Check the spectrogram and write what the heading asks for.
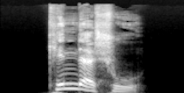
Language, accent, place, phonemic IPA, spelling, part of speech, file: German, Germany, Berlin, /ˈkɪndɐˌʃuː/, Kinderschuh, noun, De-Kinderschuh.ogg
- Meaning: children's shoe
